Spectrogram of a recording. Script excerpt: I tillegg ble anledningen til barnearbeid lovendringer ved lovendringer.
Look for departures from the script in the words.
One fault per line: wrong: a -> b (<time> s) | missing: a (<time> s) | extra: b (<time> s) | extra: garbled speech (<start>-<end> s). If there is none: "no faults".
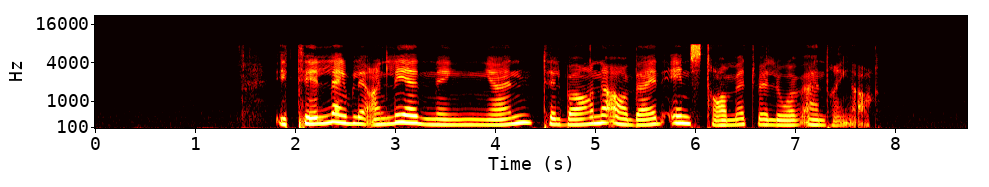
wrong: lovendringer -> innstrammet (5.9 s)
